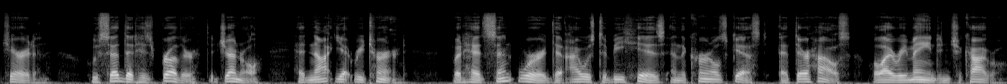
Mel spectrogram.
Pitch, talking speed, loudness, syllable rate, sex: 95 Hz, 200 wpm, -20 LUFS, 5.8 syllables/s, male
